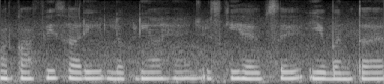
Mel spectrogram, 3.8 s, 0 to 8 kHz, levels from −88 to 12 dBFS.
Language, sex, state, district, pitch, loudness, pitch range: Hindi, female, Haryana, Rohtak, 220 Hz, -12 LUFS, 215-225 Hz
